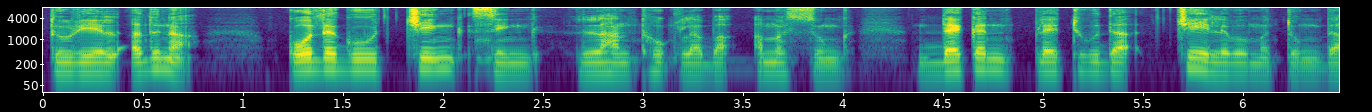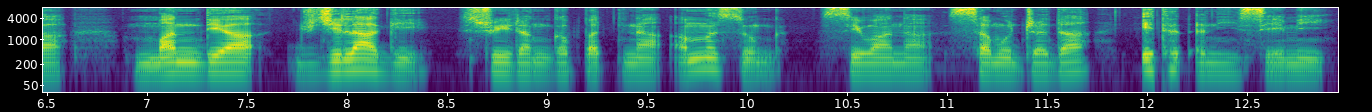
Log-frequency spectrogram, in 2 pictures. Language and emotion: Manipuri, neutral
